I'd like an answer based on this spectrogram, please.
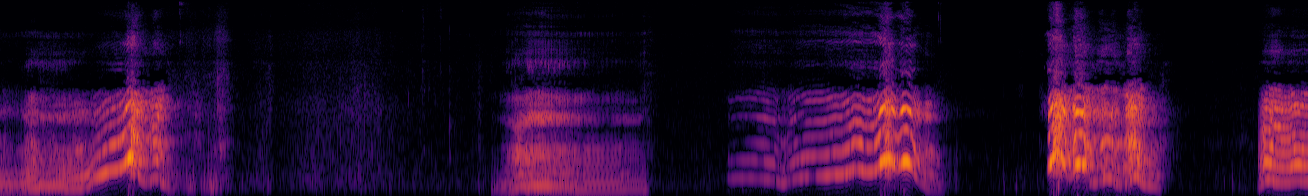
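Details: Scout, a playful pet Siberian Husky pup, burning off energy before bedtime indoors: harmonic yowling and grumbling bursts, some rising and some falling, each one to two seconds long, separated by short silences.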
